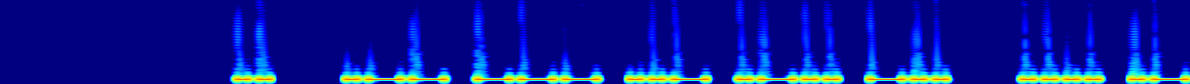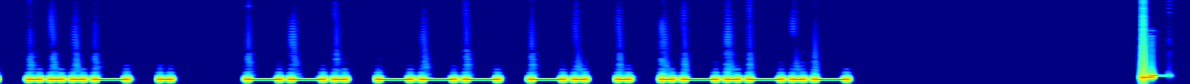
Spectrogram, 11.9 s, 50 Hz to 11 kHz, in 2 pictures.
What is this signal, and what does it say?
Morse code, heard as a keyed tone, about 22 wpm, 700 Hz. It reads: I WOULD HAVE GONE.
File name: practice / 22wpm / Sentences with 3-Word Phrases - 22wpm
